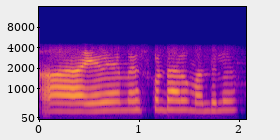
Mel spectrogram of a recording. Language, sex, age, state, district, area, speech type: Telugu, female, 18-30, Telangana, Vikarabad, urban, conversation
